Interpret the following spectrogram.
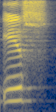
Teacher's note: صاد کو موٹا بھی ادا کریں گے اور ذرا سی سیٹی نما آواز بھی ظاہر ہوگی ، کیونکہ یہ حرف جو ہے نا صاد، یہ حروف مستعلیہ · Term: سیٹی صفت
